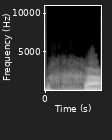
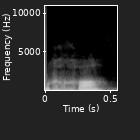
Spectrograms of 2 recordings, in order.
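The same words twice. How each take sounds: First: 'خ' with a thin, front Persian 'a'; wrong light fatha. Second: 'خا' with a dark, back, short 'aw' vowel; heavy Arabic fatha. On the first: Teacher showing what we don't say, thin 'a' on 'خ'. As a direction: say 'خ' as light 'kha', like 'cat'. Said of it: "نمیگیم". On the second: Teacher showing the Arabic way, heavy 'خا'. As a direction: round 'خا' into a full-mouthed 'kho'. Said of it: "میگیم". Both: Shown as a demonstration.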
